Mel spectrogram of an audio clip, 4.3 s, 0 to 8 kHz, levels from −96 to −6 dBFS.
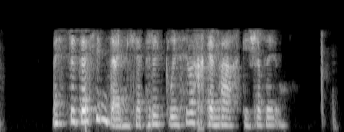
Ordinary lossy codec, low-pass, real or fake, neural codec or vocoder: AAC, 16 kbps; 7.2 kHz; fake; vocoder, 24 kHz, 100 mel bands, Vocos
